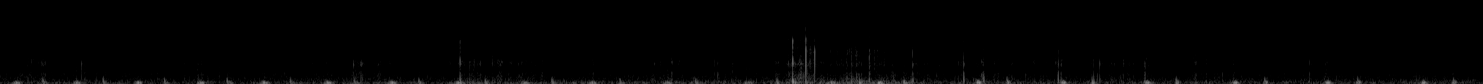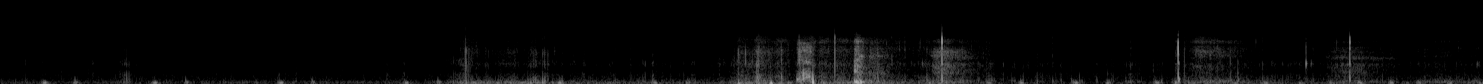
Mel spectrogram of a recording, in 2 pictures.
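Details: Own heartbeat heard through a stethoscope (with ECG) during complete breath-holding aided by a plastic bag and pillow, multiple attempts: fast regular beats, tachycardia at first, then slowing to below 50 beats per minute, later masked by rustling and handling noise.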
